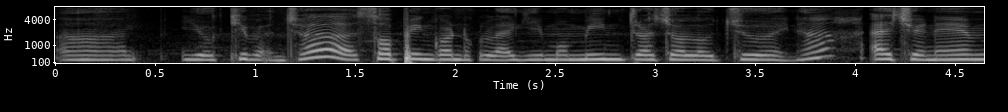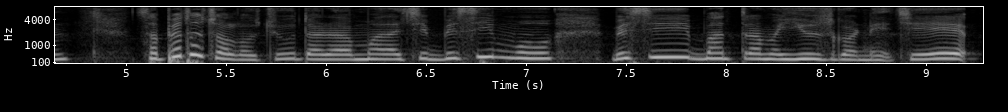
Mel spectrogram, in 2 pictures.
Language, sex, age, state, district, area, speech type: Nepali, female, 18-30, West Bengal, Jalpaiguri, rural, spontaneous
